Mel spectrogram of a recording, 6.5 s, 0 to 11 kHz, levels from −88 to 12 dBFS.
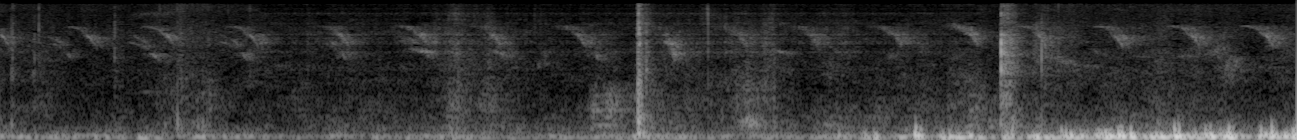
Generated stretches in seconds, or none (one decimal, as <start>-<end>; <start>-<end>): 1.3-4.9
